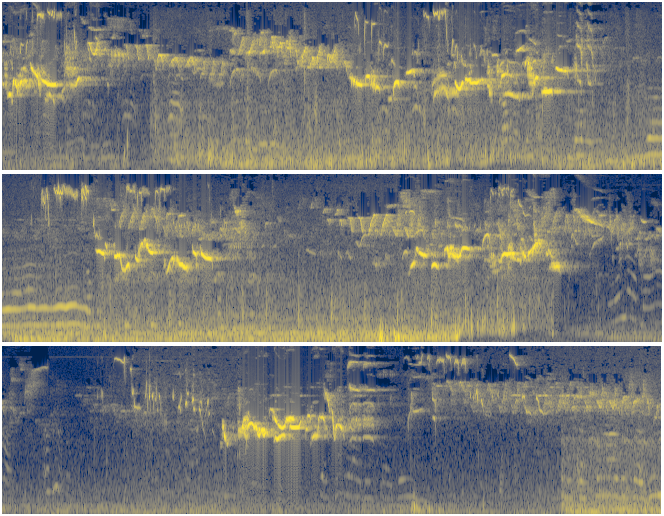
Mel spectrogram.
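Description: Small birds chirping and calling in bursts of quick, high notes, with short pauses between the bursts. A low background rumble swells under the birdsong in the middle.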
